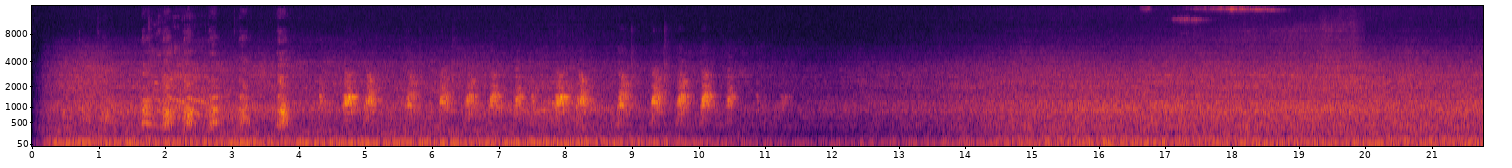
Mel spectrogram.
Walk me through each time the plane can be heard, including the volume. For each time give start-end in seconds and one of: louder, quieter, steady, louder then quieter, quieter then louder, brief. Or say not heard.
0.1-21.7 quieter then louder.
